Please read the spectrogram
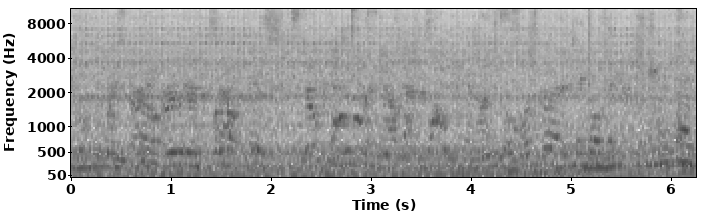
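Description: Faint voices in the background over a steady low hum.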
